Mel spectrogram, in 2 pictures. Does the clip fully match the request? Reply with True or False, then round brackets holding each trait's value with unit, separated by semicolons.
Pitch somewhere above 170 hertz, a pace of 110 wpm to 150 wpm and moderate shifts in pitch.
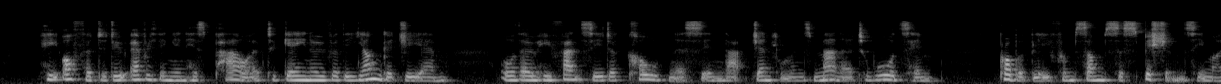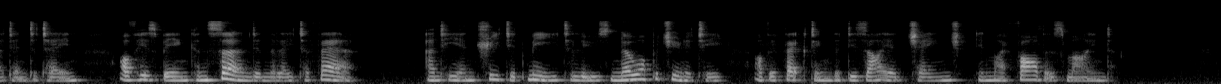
False (190 Hz; 140 wpm; 1.7 semitones)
